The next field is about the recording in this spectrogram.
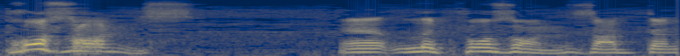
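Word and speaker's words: poisson: don't know i believe poisons mean fish i believe it sounds like poison but it's poisons and that's how french people say the word fish i believe right but uh it rhymes with croissants actually looks very very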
